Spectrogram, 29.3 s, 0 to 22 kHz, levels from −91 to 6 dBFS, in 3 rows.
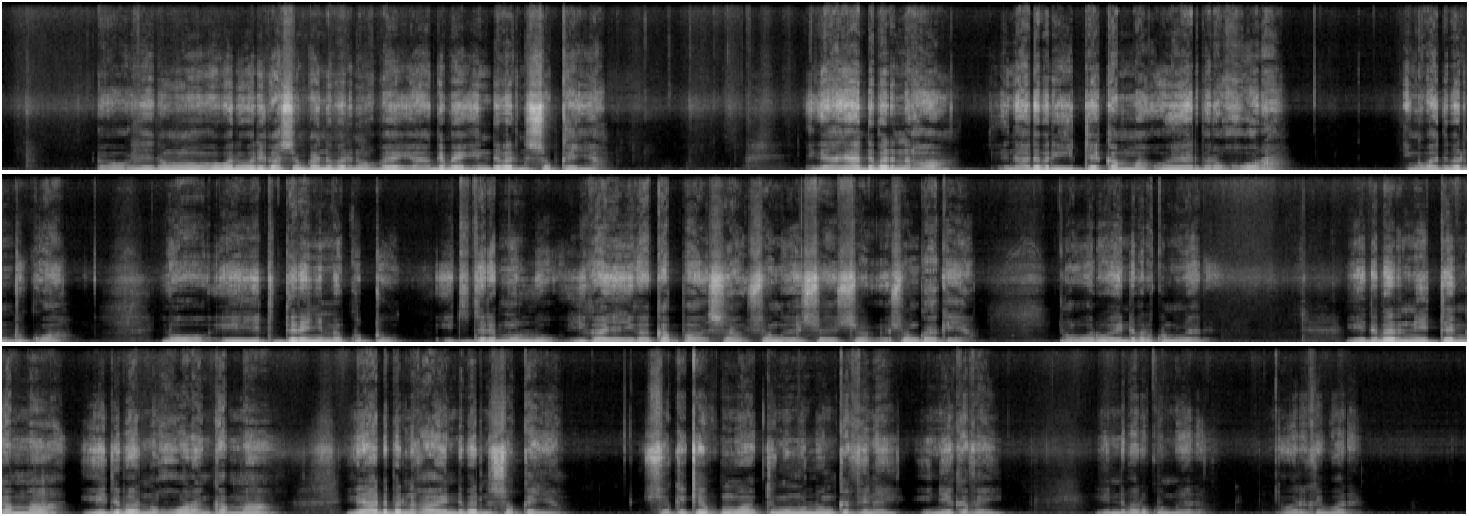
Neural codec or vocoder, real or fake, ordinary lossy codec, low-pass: none; real; none; none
